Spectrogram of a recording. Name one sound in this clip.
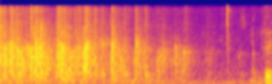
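An audience claps and applauds loudly.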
